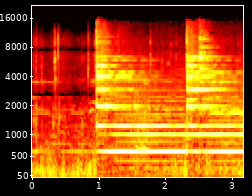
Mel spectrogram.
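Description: A large bell rings loudly and keeps ringing.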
